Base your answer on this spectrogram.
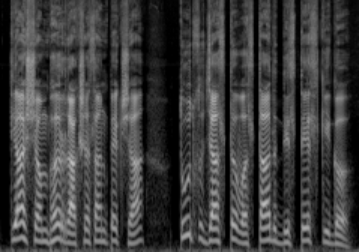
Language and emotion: Marathi, neutral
